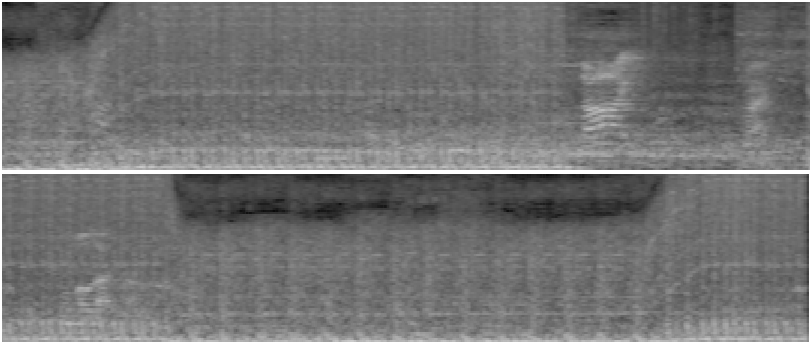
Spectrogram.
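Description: Rapid gunfire and energy blasts crackle loudly.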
